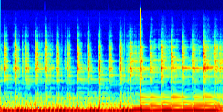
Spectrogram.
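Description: Electric bass guitar phrases played back from a Kontakt sample library's bass instrument: a fast, even run of picked notes, shifting to a new pitch about two-thirds of the way through.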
